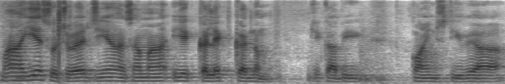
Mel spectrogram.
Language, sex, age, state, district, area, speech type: Sindhi, male, 30-45, Maharashtra, Mumbai Suburban, urban, spontaneous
